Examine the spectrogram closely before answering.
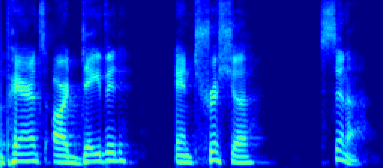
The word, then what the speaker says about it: Sena: are David and Trisha CNA or Senna sorry see now I'm even pronouncing it wrong but David and Trisha Senna and as you can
